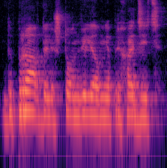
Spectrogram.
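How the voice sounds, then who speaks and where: An actress playing a discontented, nosy grown daughter in a radio play, brisk and complaining. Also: female voice, lowish voice, steady tone, a little mellow, close to an everyday voice. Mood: aggrieved.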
